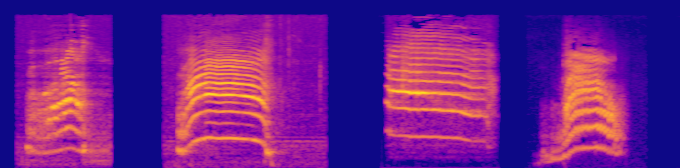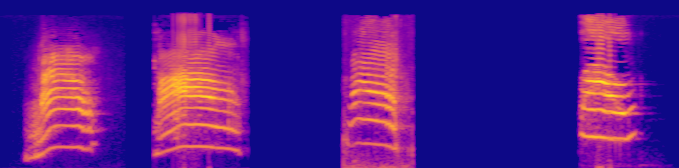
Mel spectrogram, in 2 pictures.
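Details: Female kitten of the domestic cat, its voice used to attract other cats: eight clear, high, harmonic meows, each rising then falling, spaced about one to two seconds apart in a quiet setting with no other sounds.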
